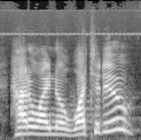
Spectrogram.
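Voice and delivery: loud, high mock questioner; voiced believer asking. Real, not acted. Pastor voicing a believer asking God, loud and pleading. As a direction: play the confused believer asking what now. Preaching question at full force.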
